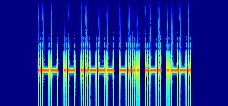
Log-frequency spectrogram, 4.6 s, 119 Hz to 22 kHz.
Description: Morse code, heard as a keyed tone, about 28 wpm, 700 Hz. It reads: WA2BRP
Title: USA Call Signs 28wpm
